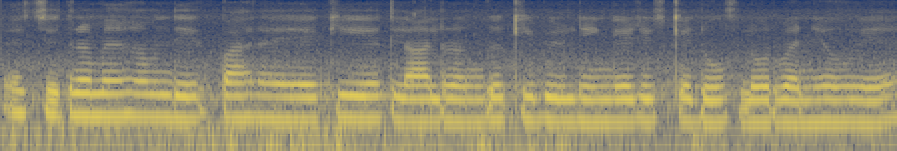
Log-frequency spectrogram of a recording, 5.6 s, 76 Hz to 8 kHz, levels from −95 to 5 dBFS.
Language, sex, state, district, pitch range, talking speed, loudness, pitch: Hindi, female, Uttar Pradesh, Jalaun, 185-205 Hz, 215 wpm, -13 LUFS, 195 Hz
